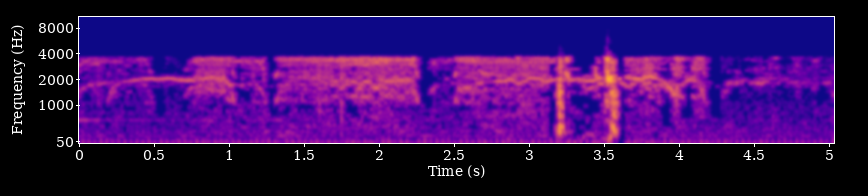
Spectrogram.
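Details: Peregrine falcon in Toruń, 7 May 2019, late afternoon, as both parents feed: a thin rising whistle, then grating scratchy calls and two sharp knocks, fading to quiet at the end.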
